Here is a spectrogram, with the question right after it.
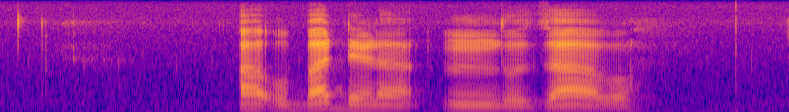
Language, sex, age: Venda, male, 24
